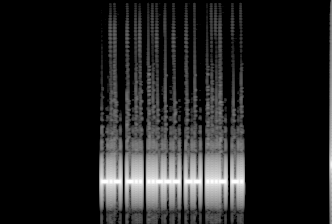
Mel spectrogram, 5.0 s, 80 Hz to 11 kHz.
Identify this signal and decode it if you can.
Morse code, heard as a keyed tone, about 38 wpm, 700 Hz. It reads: KD2MVN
